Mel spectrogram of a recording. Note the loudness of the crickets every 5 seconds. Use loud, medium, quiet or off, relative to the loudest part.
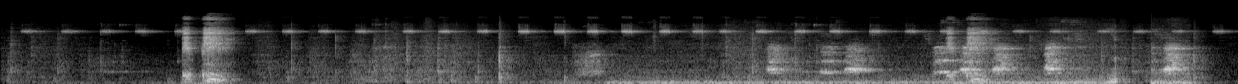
loud, loud, medium.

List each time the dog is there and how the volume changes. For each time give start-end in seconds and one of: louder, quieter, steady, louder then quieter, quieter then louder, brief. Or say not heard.
5.7-11.9 louder.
